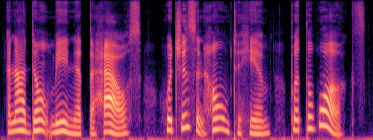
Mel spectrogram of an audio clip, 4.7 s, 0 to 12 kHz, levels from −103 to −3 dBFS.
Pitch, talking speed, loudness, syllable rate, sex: 215 Hz, 195 wpm, -20 LUFS, 4.2 syllables/s, female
